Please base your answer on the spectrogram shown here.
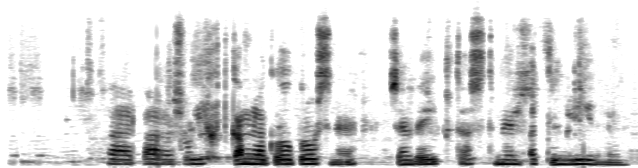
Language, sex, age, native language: Icelandic, female, 18-19, Icelandic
